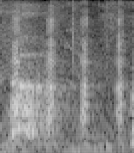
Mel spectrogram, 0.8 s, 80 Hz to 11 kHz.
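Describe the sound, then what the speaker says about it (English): Several dogs bark inside an apartment, a quick run of four or five sharp, close yaps fired off in rapid succession. "That means I have 5 million dogs in my apartment while we record this today"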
